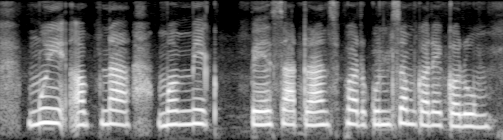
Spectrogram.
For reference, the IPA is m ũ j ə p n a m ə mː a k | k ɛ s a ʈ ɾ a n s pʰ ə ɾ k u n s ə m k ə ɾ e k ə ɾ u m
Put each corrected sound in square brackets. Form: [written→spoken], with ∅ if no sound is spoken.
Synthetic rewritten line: m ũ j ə p n a m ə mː [a→i] k | [k→p] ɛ s a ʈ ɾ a n s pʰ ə ɾ k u n s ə m k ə ɾ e k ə ɾ u m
